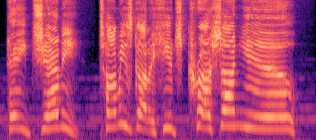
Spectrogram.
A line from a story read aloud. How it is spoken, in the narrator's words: screamed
